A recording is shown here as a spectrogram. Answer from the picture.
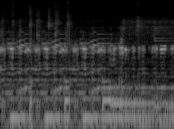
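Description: A looped guitar phrase plays back from a Chase Bliss Blooper looper pedal. A footswitch press resets the loop to a chosen point, so the short notes keep cutting off and starting again.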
